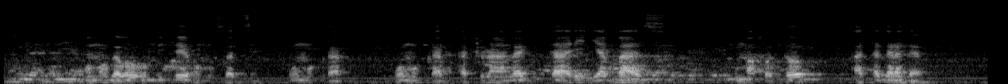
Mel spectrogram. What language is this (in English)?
Kinyarwanda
